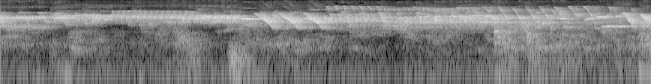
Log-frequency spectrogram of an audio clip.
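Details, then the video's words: Several caged canaries singing together in a bird room, a group song meant to stimulate males to sing and prepare females for breeding; dense continuous high trills and rolling warbles, with rapid repeated notes and descending sweeps overlapping throughout. "أقوى تحفيز لتغريد وتجهيز الكناري، تغريد جماعي في غرفة الطيور سيجعل طيورك تغرد مباشرة"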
